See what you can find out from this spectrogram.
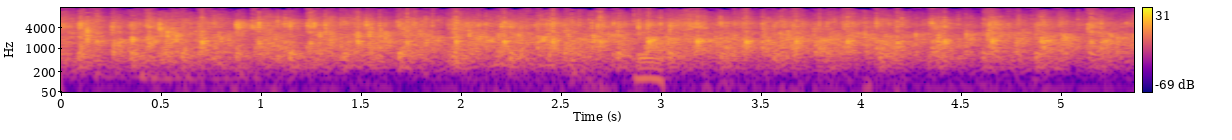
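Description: An audience applauds steadily for about five seconds, a dense, even wash of many hands clapping at once that holds a constant loudness throughout, with no single claps standing out.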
